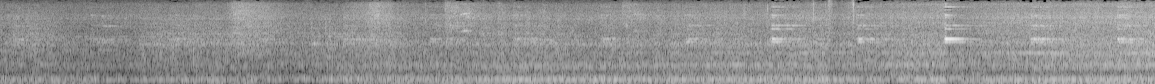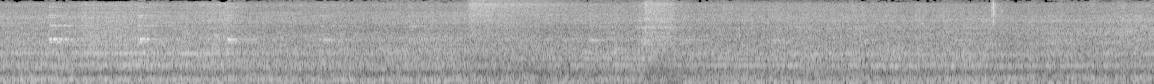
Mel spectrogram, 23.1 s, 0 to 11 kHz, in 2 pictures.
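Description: A Union Pacific freight train's three diesel-electric locomotives (GE ES44AC, EMD SD70ACe and GE AC44CW) approach and pass at speed. Their engine rumble grows loudest about ten seconds in and stays heavy as the units and the first tank cars go by. A bell rings about twice a second while the lead units draw near.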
